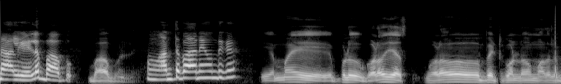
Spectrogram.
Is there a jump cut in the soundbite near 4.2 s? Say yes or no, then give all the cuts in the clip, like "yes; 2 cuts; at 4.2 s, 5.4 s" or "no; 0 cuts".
yes; 2 cuts; at 2.5 s, 4.2 s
